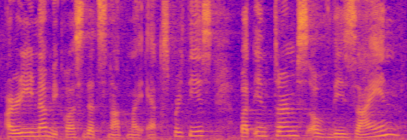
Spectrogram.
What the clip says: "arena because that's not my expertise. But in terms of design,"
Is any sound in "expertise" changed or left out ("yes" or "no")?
yes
